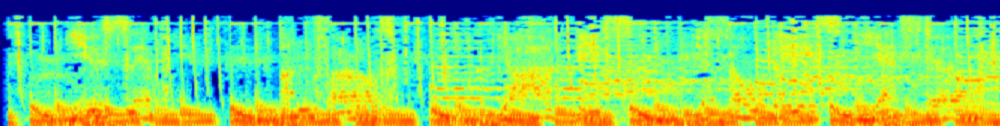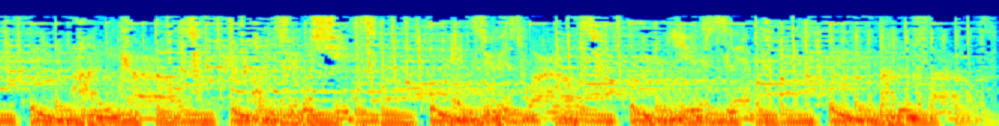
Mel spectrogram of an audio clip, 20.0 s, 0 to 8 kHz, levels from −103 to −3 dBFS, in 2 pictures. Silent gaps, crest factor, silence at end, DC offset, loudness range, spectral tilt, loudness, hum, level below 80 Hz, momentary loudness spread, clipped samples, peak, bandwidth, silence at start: none; 14 dB; 0 s; under 0.1%; 1 LU; -10 dB/octave; -23 LUFS; none; -26 dBFS; 3 LU; under 0.1%; -8 dBFS; 5.8 kHz; 0.05 s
